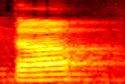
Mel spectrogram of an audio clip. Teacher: اس کے بعد تا آ گیا جی، اس کے بعد تا اوپر کے دو نقطے، تا کی نشانی ہوتی ہے، تا باریک لفظ سے تا ادا ہوتا ہے، زبان کا سرا اوپر کے دو دانتوں کے ساتھ مل کے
